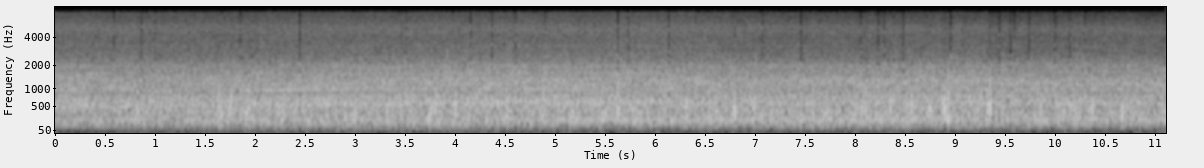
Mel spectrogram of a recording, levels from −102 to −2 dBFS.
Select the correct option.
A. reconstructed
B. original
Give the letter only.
A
